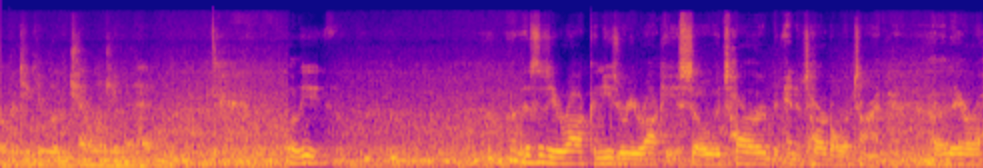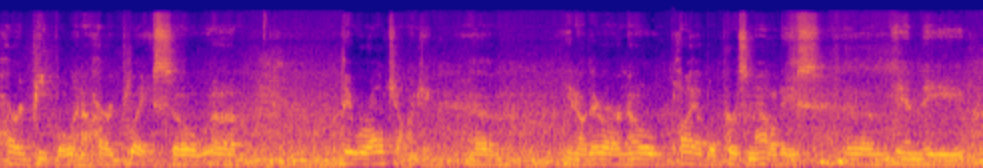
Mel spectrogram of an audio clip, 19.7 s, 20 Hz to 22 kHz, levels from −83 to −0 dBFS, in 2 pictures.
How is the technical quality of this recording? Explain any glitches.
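The recording has a clear dynamics problem: gain pumping runs through the whole clip. The gain swings by around 10 dB, so loud and soft passages sit squashed close together in level. The likely cause is input gain set far too high, with a fast limiter or compressor clamping down on each peak and then releasing. Unlike a noise gate, this kind of limiting turns quiet parts up rather than cutting them to silence.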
